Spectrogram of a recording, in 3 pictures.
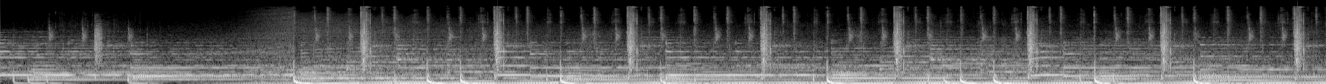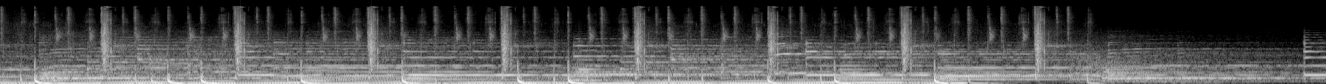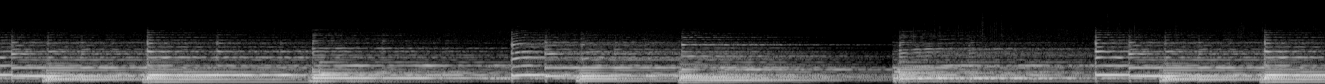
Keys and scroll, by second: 9.1 ctrl+t, 10.2 ctrl+z, 13.2 ctrl+alt+z, 13.7 ctrl+shift+z, 15.8 ctrl+t, 24.8 ctrl+z, 31.3 ctrl+t.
